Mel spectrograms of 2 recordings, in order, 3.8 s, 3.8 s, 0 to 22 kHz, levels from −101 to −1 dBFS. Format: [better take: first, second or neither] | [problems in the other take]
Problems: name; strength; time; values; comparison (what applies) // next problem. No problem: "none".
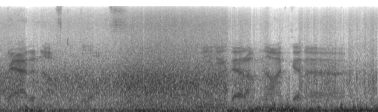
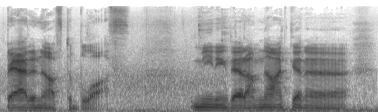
second | wind noise on the microphone; heavy; 4 dB above the speech; occasional gusts in the second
